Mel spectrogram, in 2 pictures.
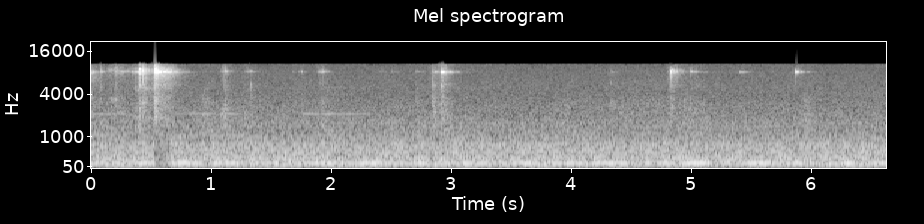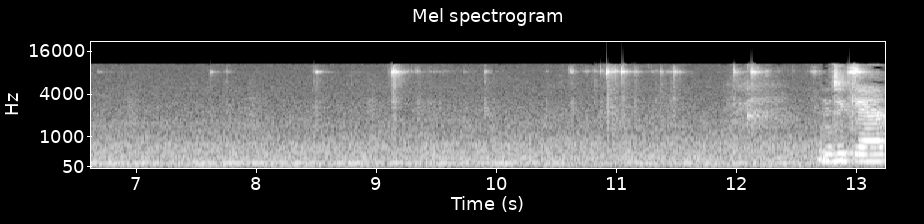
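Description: Small plastic parts click and tap as they are handled.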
